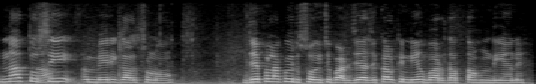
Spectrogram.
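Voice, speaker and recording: A woman's voice: on the high side, fairly even intonation, brisk, darkish tone, faint music behind, close to an everyday voice. A woman acting as a scheming, nagging middle-aged mother-in-law who lectures and scolds in a family drama. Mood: lecturing.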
